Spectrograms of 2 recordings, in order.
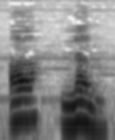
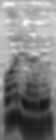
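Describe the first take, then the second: First: The first vowel sounds like 'o'. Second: The first vowel sounds like 'u'. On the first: The speaker calls it right. "sa litrang O o sa tunog na O" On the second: The speaker calls it wrong. "ibang ibang ibig sabihin na yan"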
